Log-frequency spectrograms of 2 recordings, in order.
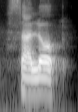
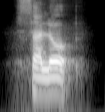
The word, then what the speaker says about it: salop: A much larger unit for volume is salop. Salop. Salop. Salop is spelled as S-A-L-O-P.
